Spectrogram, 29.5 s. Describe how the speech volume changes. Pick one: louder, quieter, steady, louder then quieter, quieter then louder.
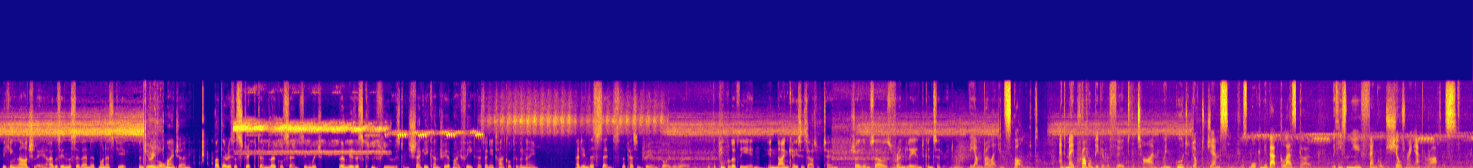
steady.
